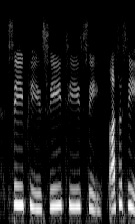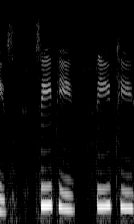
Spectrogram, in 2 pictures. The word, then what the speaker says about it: CPCTC: top of your paper cpct TC CPT C did it wrong I said it wrong CP CTC lots of C's CP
